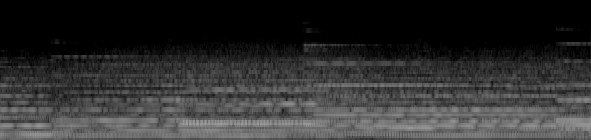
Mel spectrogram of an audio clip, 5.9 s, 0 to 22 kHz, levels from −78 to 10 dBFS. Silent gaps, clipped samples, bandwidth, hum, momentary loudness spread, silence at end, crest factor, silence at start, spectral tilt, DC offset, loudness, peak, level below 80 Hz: none; under 0.1%; 13 kHz; none; 5 LU; 0 s; 12 dB; 0 s; -6.5 dB/octave; under 0.1%; -31 LUFS; -18 dBFS; -60 dBFS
